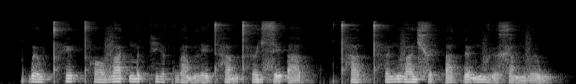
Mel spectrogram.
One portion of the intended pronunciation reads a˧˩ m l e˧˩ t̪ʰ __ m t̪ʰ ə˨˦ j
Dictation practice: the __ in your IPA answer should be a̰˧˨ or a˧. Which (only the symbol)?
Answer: a̰˧˨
